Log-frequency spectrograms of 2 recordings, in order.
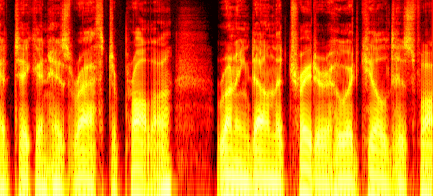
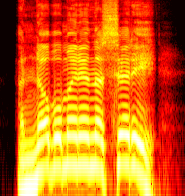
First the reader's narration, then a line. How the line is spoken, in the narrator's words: he exclaimed to his friends at the other end of the bar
